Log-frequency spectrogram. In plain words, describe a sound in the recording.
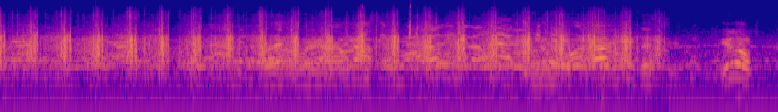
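A crowd claps rhythmically and quickly.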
